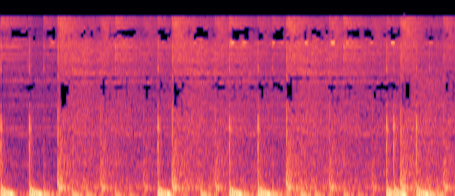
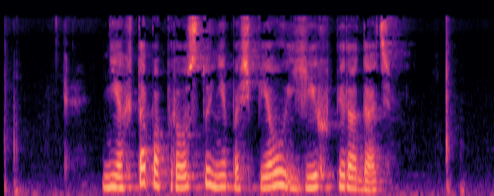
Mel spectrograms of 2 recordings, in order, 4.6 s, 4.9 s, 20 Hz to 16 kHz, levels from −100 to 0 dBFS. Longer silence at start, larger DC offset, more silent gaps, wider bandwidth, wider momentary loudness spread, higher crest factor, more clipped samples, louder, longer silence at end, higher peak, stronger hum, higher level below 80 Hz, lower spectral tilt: second, 0 s vs 0.15 s; first, 0.4% vs under 0.1%; neither; about the same, 11.5 kHz vs 11.5 kHz; second, 7 LU vs 15 LU; about the same, 16 dB vs 20 dB; neither; first, -17 LUFS vs -24 LUFS; second, 0 s vs 0.3 s; first, 0 dBFS vs -6 dBFS; neither; first, -20 dBFS vs -58 dBFS; about the same, -4 dB/octave vs -4 dB/octave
